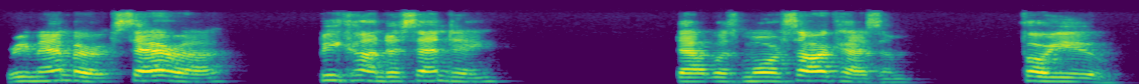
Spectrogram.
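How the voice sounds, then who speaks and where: A woman acts out a sarcastic female robot in a comedy. She speaks in a stilted, deadpan way, bluntly and without sympathy, at a middle pitch. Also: unhurried, natural voice. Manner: slightly stilted, deadpan, like a digital assistant. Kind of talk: table read of a comedy script. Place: indoor room at home, video call. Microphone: computer mic on video call.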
